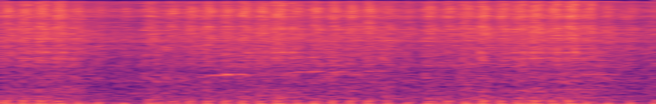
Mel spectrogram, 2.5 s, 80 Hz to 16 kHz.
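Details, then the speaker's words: 2017–2018 Honda Scoopy (third generation) scooter: uneven lumpy low putts, stumbling and sputtering before catching, then dies when throttled; hard starting, won't stay running under throttle, cause not yet found. "Agak sulit, Guys, hidupnya. Ini agak sulit tuh, ya. Hidupnya tuh mbet-mberebet dulu, habis itu baru hidup."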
